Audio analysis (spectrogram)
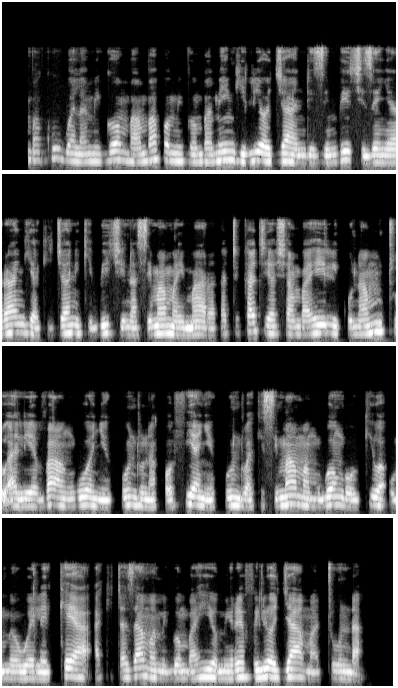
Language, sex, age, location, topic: Swahili, male, 25-35, Mombasa, agriculture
